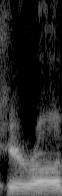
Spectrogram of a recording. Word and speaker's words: Huron: Is it Huron? Is that the name? Nailed it.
